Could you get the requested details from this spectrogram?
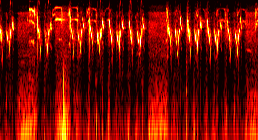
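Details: Bar-winged prinia singing vigorously, the kind of song used for luring birds and training caged birds: bright, high chirps with dipping notes delivered in quick runs, with a short break midway.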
